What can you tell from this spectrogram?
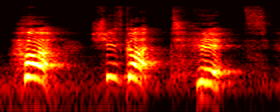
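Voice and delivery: slow, high, loud leering voice; lightly imitated bully; mocking bully voice. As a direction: drag it out like a jeering kid. Retelling a bully's crude remark.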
